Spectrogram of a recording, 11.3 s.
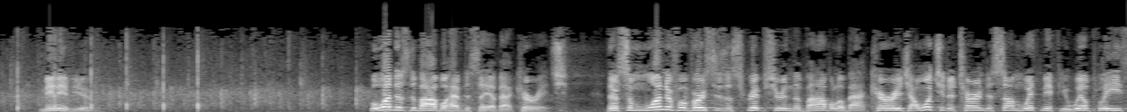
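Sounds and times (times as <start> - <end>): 
audience applause: 0.0 - 3.9
speech: 0.4 - 1.1, 3.7 - 11.2.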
